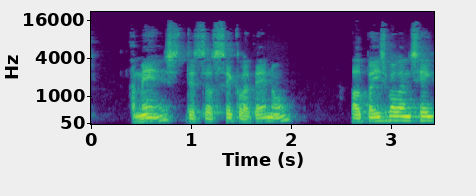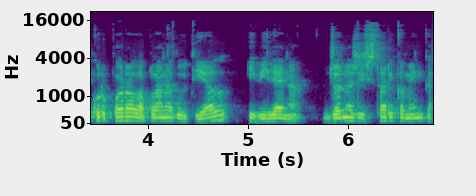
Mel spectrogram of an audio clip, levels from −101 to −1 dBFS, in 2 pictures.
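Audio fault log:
6.11 s, block of digital silence: for about 0.67 ms, a span that fits a 32-sample block, the speech drops to silence and then resumes with no fade on either side. The gap is far too short to hear as a hole, so it comes across as a tick or dip. On the waveform the trace snaps to a near-flat line and jumps back. On the spectrogram a thin vertical broadband streak spans the frequency range at that instant.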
